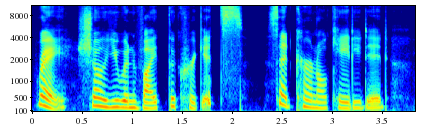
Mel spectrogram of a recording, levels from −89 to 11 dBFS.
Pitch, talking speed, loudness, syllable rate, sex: 205 Hz, 155 wpm, -20 LUFS, 4.9 syllables/s, female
